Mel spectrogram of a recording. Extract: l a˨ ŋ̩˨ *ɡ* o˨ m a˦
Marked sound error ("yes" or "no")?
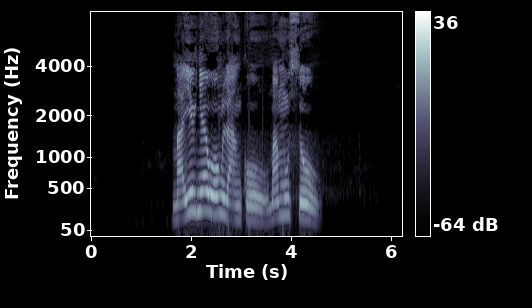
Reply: yes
